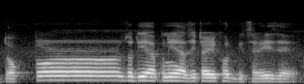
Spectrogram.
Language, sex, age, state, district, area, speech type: Assamese, male, 45-60, Assam, Lakhimpur, rural, spontaneous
